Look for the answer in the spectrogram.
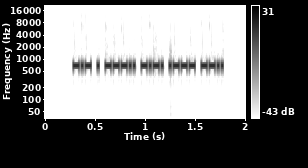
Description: Morse code, heard as a keyed tone, about 62 wpm, 700 Hz. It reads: KE8CJZ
